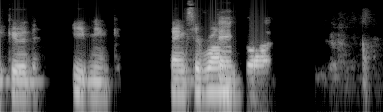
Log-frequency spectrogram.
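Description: A man speaks calmly through a microphone, as on an online call.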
